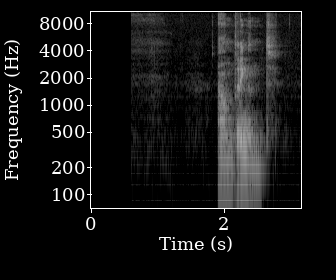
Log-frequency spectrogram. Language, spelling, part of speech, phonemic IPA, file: Dutch, aandringend, verb, /ˈandrɪŋənt/, Nl-aandringend.ogg
- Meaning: present participle of aandringen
